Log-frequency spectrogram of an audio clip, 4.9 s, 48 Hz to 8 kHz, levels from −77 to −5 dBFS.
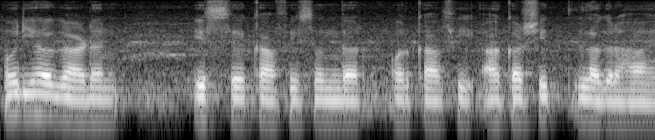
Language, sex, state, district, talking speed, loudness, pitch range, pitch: Hindi, male, Madhya Pradesh, Dhar, 145 wpm, -17 LUFS, 105-115 Hz, 110 Hz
